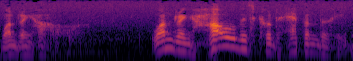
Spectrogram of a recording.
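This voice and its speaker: An actor playing a guilt-ridden, weak Englishman with halting, emotional delivery in a 1940s radio drama. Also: medium pitch, very animated, fairly bright tone, breathy edge, heavily acted. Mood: anguished. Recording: dull, hissy 1940s radio recording.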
